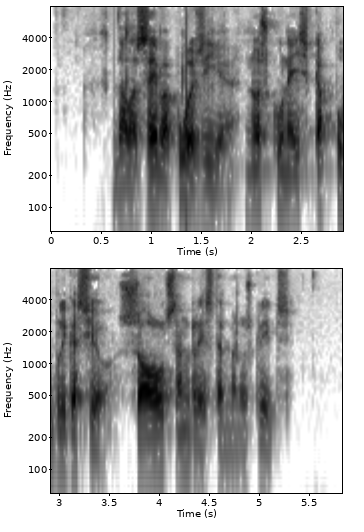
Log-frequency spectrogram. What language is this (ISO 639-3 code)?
cat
